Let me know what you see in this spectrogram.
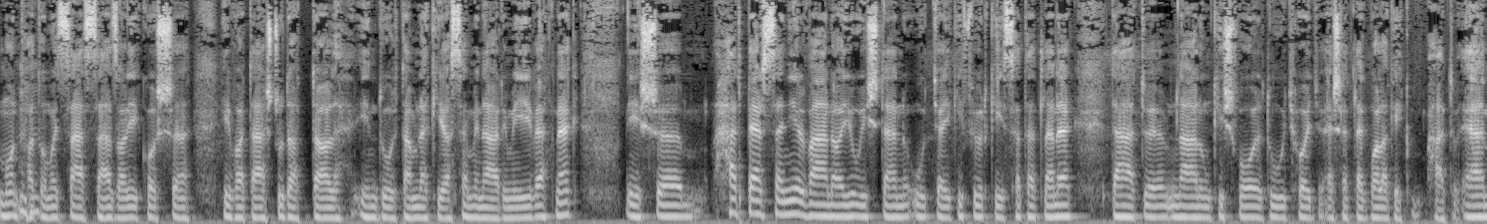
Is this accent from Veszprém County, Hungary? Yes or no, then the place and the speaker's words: no; Eger, Heves, Hungary; hogyha már egri származású vagyok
